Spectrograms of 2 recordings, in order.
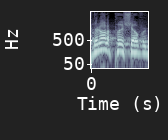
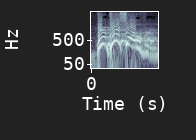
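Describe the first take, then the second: First: Said in the usual way. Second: High-pitched, mocking put-down; acted contempt, pitched up; scornful dismissal. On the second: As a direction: write them off with exaggerated scorn. Old judgment, then corrected.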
